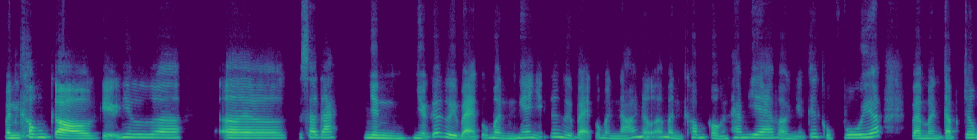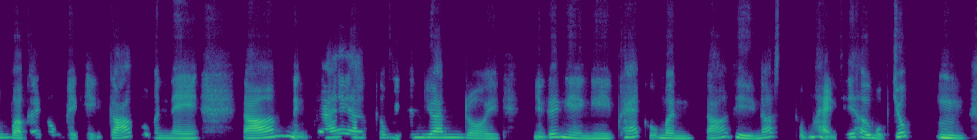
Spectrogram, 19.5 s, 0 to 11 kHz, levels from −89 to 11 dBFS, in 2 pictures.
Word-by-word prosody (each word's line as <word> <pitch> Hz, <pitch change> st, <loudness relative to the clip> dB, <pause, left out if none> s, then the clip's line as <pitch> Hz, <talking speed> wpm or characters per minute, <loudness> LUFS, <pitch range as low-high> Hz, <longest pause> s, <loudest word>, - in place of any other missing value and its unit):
mình 200 Hz, -1 st, +4 dB
không 255 Hz, +3 st, +3 dB
còn, 190 Hz, -3 st, +8 dB
kiểu -, -, -1 dB
như, 240 Hz, -2 st, +1 dB
ơ, 225 Hz, -1 st, +2 dB, 0.3 s
ờ, 210 Hz, -, +3 dB
sao 230 Hz, 0 st, 0 dB
ta, 225 Hz, 0 st, +2 dB, 0.3 s
nhìn 200 Hz, -5 st, +1 dB
những 195 Hz, -3 st, -2 dB
cái 295 Hz, +1 st, 0 dB
người 230 Hz, -7 st, +4 dB
bạn 150 Hz, -4 st, +3 dB
của -, -, -8 dB
mình, 205 Hz, -4 st, -2 dB
nghe 230 Hz, +2 st, 0 dB
những 230 Hz, +4 st, -6 dB
cái 280 Hz, -, -1 dB
người 215 Hz, -7 st, 0 dB
bạn -, -, 0 dB
của -, -, -9 dB
mình 190 Hz, -5 st, -5 dB
nói 175 Hz, +10 st, -2 dB
nữa. 300 Hz, +1 st, -1 dB
Mình 220 Hz, -11 st, -1 dB
không 230 Hz, +3 st, -3 dB
còn 185 Hz, -6 st, -3 dB
tham 225 Hz, 0 st, -1 dB
gia 225 Hz, -1 st, +1 dB
vào 180 Hz, -5 st, -2 dB
những 165 Hz, -, -8 dB
cái 275 Hz, -, -4 dB
cuộc 190 Hz, -, -6 dB
vui 230 Hz, +3 st, +2 dB
á, 305 Hz, -, +4 dB, 0.3 s
và 195 Hz, -1 st, +2 dB
mình 180 Hz, -1 st, -4 dB
tập 180 Hz, -, +1 dB
trung 230 Hz, 0 st, -2 dB
vào 205 Hz, -, +3 dB
cái 240 Hz, +2 st, -8 dB
công 230 Hz, -1 st, -11 dB
việc -, -, -5 dB
hiện -, -, -10 dB
có -, -, +3 dB
của 470 Hz, -2 st, -12 dB
mình 180 Hz, -1 st, -6 dB
nè. 175 Hz, 0 st, -1 dB, 0.5 s
Đó, 200 Hz, +8 st, +5 dB, 0.2 s
những 275 Hz, -1 st, -1 dB, 0.2 s
cái, 240 Hz, +3 st, +1 dB
a, 245 Hz, -, +2 dB, 0.2 s
công 230 Hz, 0 st, -7 dB
việc 185 Hz, -, -9 dB
kinh 240 Hz, 0 st, -2 dB
doanh, 235 Hz, -1 st, +1 dB
rồi 180 Hz, -4 st, -3 dB, 0.3 s
những 285 Hz, -, -4 dB
cái 260 Hz, +1 st, 0 dB
nghề 225 Hz, -8 st, +1 dB
nghiệp 175 Hz, -1 st, -3 dB
khác 255 Hz, +5 st, -1 dB
của -, -, -6 dB
mình, 185 Hz, -4 st, -1 dB
đó, 195 Hz, +10 st, -1 dB
thì 195 Hz, -7 st, +1 dB
nó 225 Hz, +10 st, -2 dB
s 310 Hz, -, -19 dB, 0.2 s
cũng 260 Hz, -, -7 dB
hạn 270 Hz, -1 st, +1 dB
chế 260 Hz, -, 0 dB
hơn 225 Hz, -1 st, +3 dB
một 170 Hz, -6 st, -3 dB
chút, 300 Hz, +3 st, +1 dB, 0.3 s
ừm, 210 Hz, -6 st, +4 dB
220 Hz, 235 wpm, -24 LUFS, 190-240 Hz, 0.5 s, còn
